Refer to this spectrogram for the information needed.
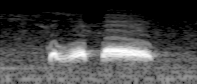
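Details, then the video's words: Male spotted dove in breeding condition calling: a short rising coo followed by a longer, steady, low hooting coo, about one second in all, against a quiet background. "Suara Burung Tekukur Suara JANTAN BIRAHI GACOR"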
